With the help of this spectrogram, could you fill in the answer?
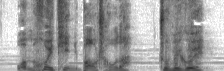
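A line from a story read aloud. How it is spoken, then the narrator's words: Angry. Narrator (Chinese): 赤川愤怒地说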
